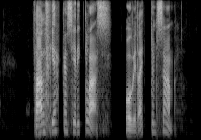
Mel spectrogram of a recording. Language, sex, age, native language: Icelandic, male, 13, Icelandic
